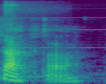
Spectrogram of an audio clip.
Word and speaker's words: Shakhtar: It's pronounced Shakhtar.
